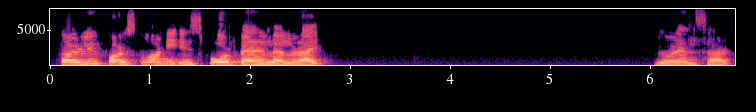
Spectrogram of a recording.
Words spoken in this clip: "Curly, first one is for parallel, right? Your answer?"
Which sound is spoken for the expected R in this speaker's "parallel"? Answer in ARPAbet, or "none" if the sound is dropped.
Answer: R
